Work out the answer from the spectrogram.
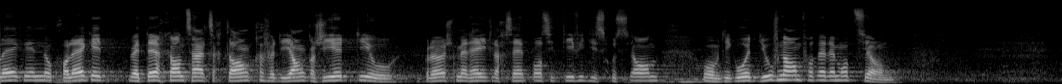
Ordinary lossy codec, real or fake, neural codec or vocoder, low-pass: none; real; none; 14.4 kHz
